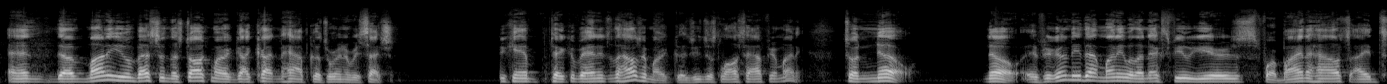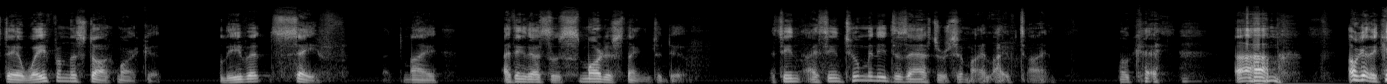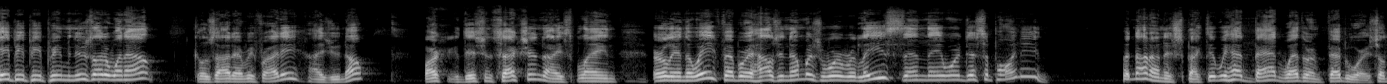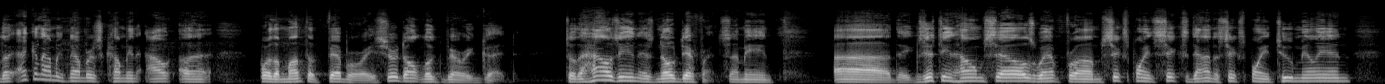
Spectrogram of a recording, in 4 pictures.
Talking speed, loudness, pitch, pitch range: 180 wpm, -22 LUFS, 145 Hz, 130-180 Hz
